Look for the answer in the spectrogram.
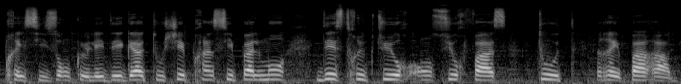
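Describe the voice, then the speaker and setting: A woman narrating a scripted news report in a formal, measured delivery. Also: medium pitch, a little mellow. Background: background music.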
